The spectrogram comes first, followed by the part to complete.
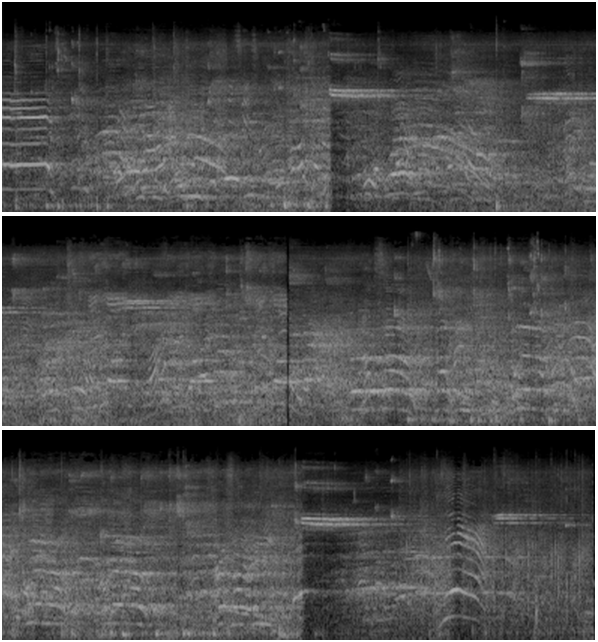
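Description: Basketball game sounds in an echoing gym: many short squeaks of sneakers on a hardwood court, and a basketball being dribbled, with players' and coaches' voices calling out.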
